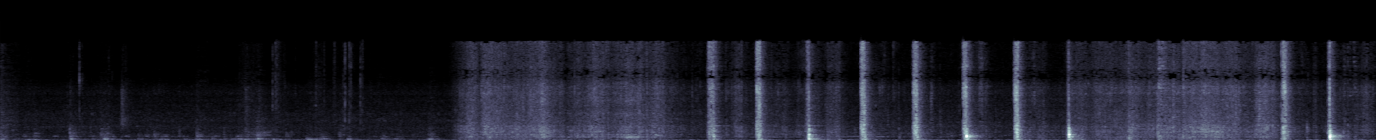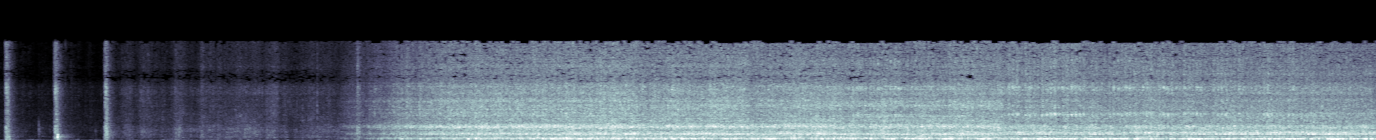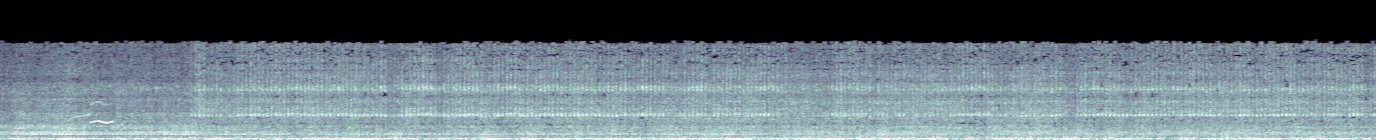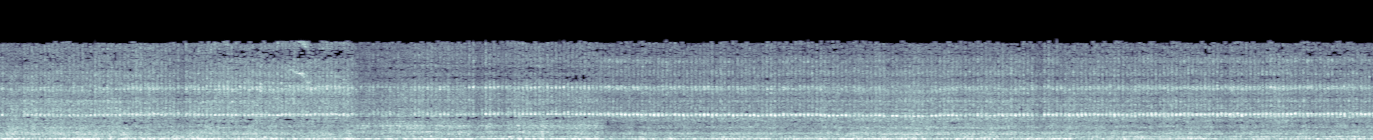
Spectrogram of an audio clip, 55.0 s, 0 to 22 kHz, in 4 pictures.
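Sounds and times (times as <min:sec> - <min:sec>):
electric grinding mill motor whine: 0:17.1 - 0:55.0.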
